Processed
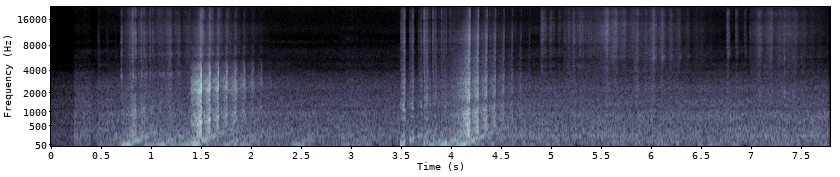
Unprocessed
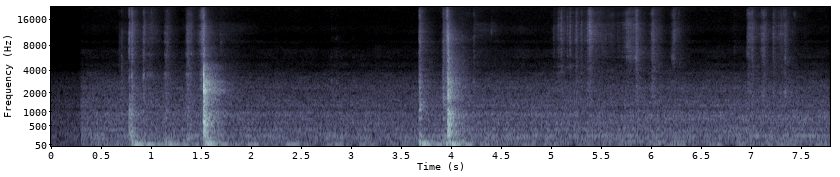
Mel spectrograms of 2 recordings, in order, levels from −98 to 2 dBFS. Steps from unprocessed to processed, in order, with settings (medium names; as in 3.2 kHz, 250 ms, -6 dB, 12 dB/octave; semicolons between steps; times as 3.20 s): time reversed locally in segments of 233 ms; frequency-shifting echo 86 ms, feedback 57%, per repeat +83 Hz, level -6 dB; trim +1.5 dB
